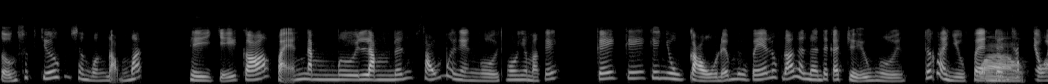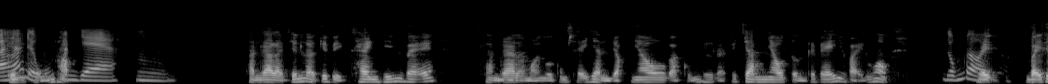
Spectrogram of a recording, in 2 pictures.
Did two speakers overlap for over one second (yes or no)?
yes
